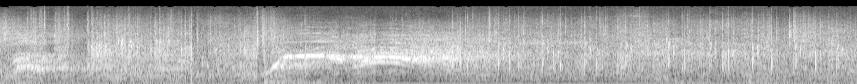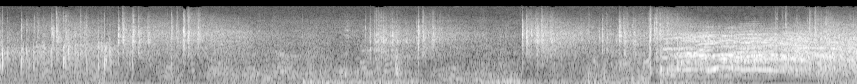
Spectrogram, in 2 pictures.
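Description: Fighters shout loudly in a large echoing hall.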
